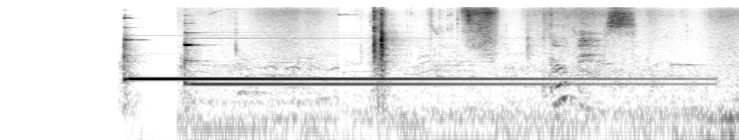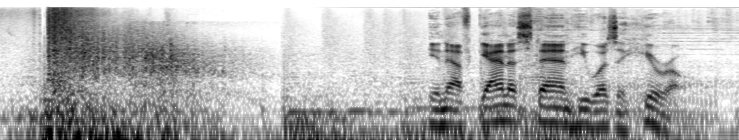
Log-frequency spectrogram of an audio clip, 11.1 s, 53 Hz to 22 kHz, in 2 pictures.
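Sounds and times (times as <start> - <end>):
two-note ding-dong chime: 0.9 - 5.4.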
